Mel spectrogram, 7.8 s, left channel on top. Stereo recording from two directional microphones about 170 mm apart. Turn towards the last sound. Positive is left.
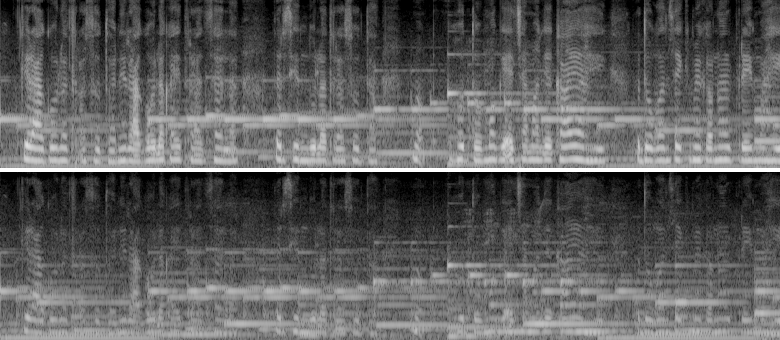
turn(degrees=45)  # may be behind; listen again after turning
